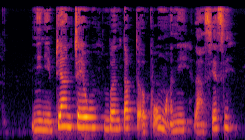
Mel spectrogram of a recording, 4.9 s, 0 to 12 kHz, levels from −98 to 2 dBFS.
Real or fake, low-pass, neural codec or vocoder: real; 9.9 kHz; none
